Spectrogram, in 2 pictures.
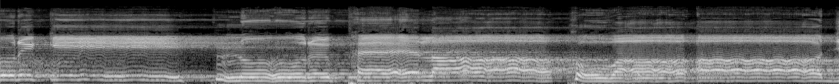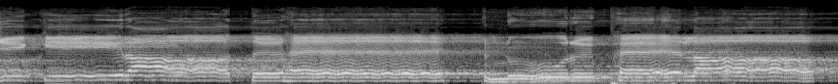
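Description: Vocal interlude of a naat: layered voices chanting and humming without clear words, in long wavering notes that break and restart every second or two.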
